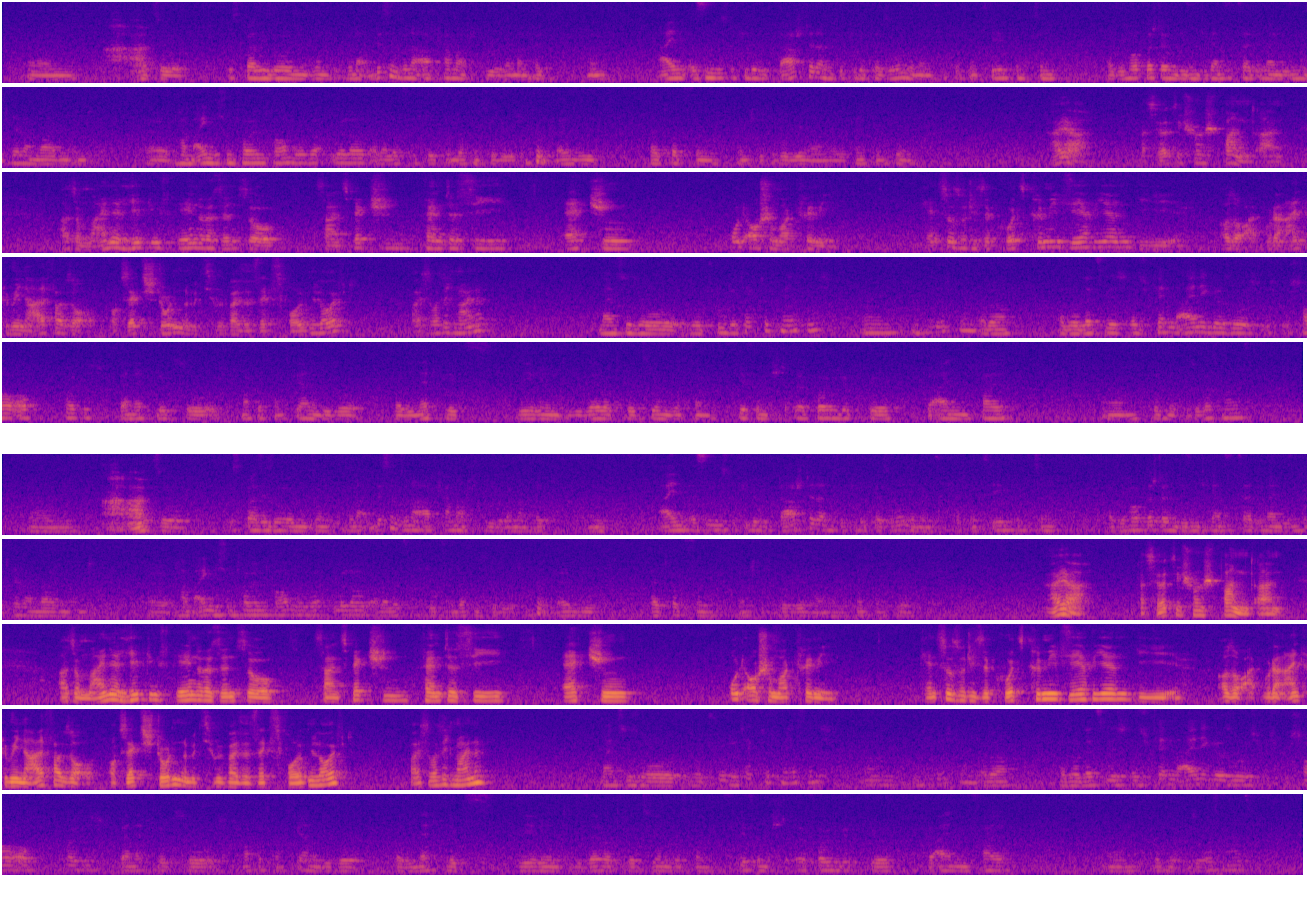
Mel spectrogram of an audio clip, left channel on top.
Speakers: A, on the left; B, on the right.
A: Ähm,
B: Aha.
A: hat so, ist quasi so, ein, so, ein, so eine, ein bisschen so eine Art Kammerspiel, weil man halt, man f- ein, es sind nicht so viele Darsteller, nicht so viele Personen, sondern es sind vielleicht nur 10, 15 quasi Hauptdarsteller und die sind die ganze Zeit immer in diesen Hotelanlagen und äh, haben eigentlich einen tollen Traumurlaub, aber letztlich geht es ihnen doch nicht so gut, <laughs> weil sie halt trotzdem menschliche Probleme haben. Also kann ich dir empfehlen.
B: Ah ja, das hört sich schon spannend an. Also meine Lieblingsgenre sind so Science Fiction, Fantasy, Action und auch schon mal Krimi. Kennst du so diese Kurzkrimiserien, die also wo dann ein Kriminalfall so auf sechs Stunden beziehungsweise sechs Folgen läuft? Weißt du, was ich meine?
A: Meinst du so, so True Detective-mäßig ähm, in die Richtung? Oder? Also letztlich, also ich kenne einige so, ich, ich schaue auch häufig bei Netflix so, ich, ich mag das ganz gerne, diese quasi Netflix-Serien, die sie selber produzieren, wo es dann vier, fünf St- äh, Folgen gibt für, für einen Fall. Ähm, ich weiß nicht, ob du sowas meinst.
